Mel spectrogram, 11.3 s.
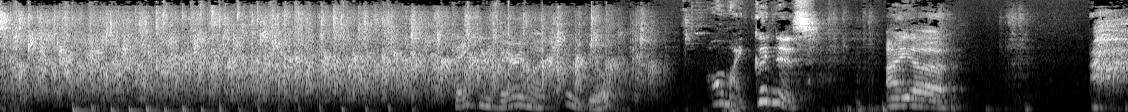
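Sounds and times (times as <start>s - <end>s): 
faint rhythmic thump: 0.0s - 4.2s, 8.2s - 10.5s
crowd applauding: 0.0s - 6.8s
speech: 4.6s - 6.3s, 7.2s - 8.2s, 8.9s - 9.6s.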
